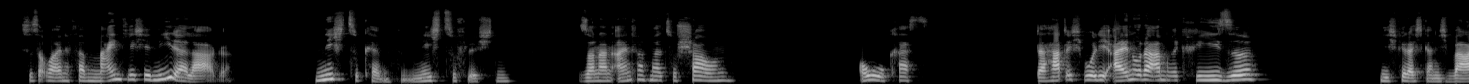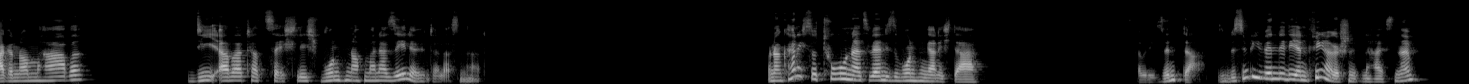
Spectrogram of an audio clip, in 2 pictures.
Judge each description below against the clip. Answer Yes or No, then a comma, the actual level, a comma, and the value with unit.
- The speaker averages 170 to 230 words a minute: No, average, 150 wpm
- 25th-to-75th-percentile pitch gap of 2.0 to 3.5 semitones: No, average, 5.2 semitones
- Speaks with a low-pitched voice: No, medium, 180 Hz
